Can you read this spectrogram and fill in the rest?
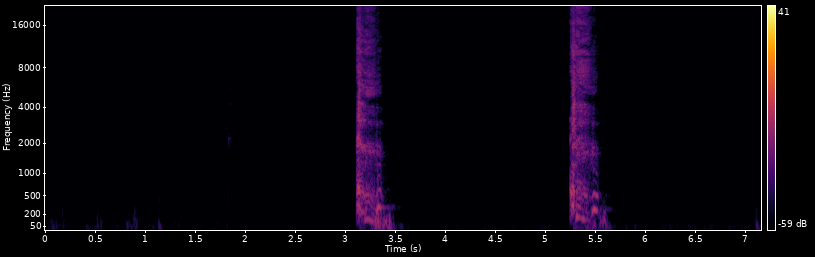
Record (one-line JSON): {"cough_length": "7.2 s", "cough_amplitude": 3178, "cough_signal_mean_std_ratio": 0.21, "survey_phase": "beta (2021-08-13 to 2022-03-07)", "age": "65+", "gender": "Female", "wearing_mask": "No", "symptom_diarrhoea": true, "symptom_onset": "12 days", "smoker_status": "Never smoked", "respiratory_condition_asthma": false, "respiratory_condition_other": false, "recruitment_source": "REACT", "submission_delay": "3 days", "covid_test_result": "Negative", "covid_test_method": "RT-qPCR"}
